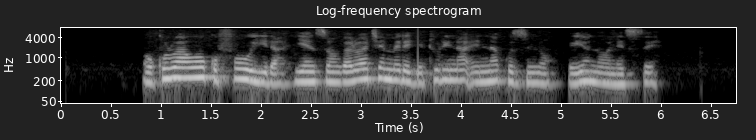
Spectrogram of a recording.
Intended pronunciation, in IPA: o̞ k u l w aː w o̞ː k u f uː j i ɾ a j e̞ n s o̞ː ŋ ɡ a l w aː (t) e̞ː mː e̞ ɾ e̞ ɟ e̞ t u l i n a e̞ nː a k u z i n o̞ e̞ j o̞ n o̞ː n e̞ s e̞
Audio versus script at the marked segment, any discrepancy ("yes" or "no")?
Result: yes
